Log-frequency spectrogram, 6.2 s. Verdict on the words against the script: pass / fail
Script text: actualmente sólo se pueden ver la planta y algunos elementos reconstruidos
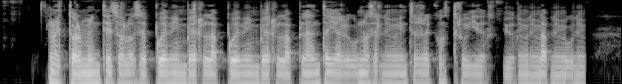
fail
